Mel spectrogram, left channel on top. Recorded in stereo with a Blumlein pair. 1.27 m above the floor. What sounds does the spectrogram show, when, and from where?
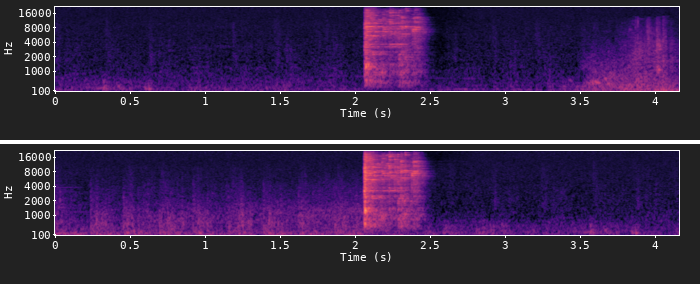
2.1 s breaking glass: 50° right, 1.1 m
